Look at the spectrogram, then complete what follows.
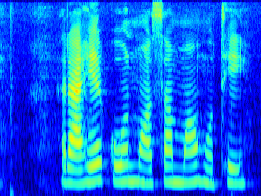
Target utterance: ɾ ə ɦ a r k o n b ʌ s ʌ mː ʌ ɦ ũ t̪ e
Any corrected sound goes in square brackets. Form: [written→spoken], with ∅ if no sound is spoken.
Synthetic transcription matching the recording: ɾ [ə→a] ɦ [a→e] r k o n [b→m] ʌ s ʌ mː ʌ ɦ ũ [t̪→t̪ʰ] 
